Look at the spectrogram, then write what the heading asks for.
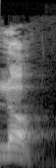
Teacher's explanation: वे वर्ण जिनके उच्चारण में जीव मसूड़ों को छूती है। और हवा का वेग जीभ के आसपास से निकल जाता है। वे पार्श्विक व्यंजन कहलाते हैं।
